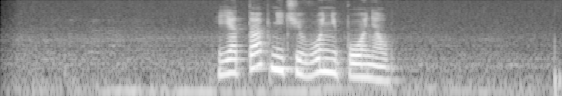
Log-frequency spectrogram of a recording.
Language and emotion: Russian, neutral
